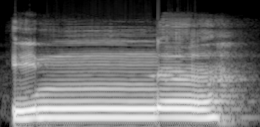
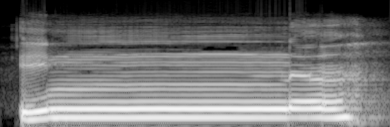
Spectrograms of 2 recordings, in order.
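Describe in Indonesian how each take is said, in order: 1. Bunyi sengau ditahan selama satu harakat. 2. Bunyi sengau ditahan selama dua harakat. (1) "tidak boleh dibaca satu harokat saja ... itu bacaan yang salah" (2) "dua harokat"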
